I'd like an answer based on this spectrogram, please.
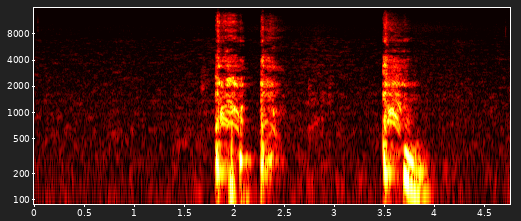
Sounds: Cough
